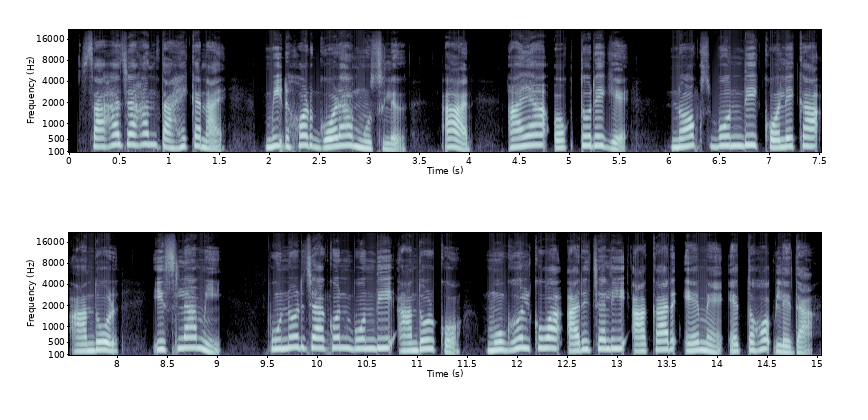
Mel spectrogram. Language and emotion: Santali, neutral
